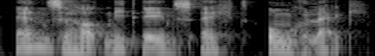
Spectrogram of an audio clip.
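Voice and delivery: ordinary delivery

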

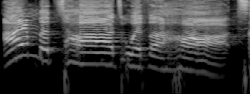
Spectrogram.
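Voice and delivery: slow, high, loud mock British accent; playing a drag queen in a British accent. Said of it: "Gonna try to be British".

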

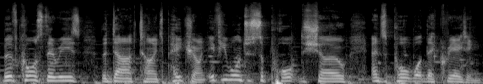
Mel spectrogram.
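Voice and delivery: loud, bright sponsor pitch; cheery podcast promo voice; upbeat ad read. Acted. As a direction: sell it like a radio host. Patreon ad read over music.

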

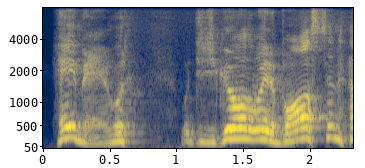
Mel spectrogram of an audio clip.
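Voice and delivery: loud, high-pitched mock incredulity; teasing dad joke. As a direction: call it out big, relishing your own joke. Delivering his teasing dad joke.

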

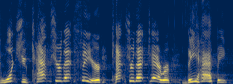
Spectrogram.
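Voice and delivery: high, loud, rising pulpit preaching; preaching at full force. Acted. Pastor rallies brothers and sisters against the devil, shouting. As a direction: fire up the church, building to a shout.

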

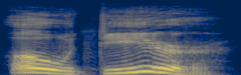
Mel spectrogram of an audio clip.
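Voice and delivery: high, loud storybook dismay; dismayed cry. A narrator's reading. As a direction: cry out like a worried little pumpkin. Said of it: "he cried".

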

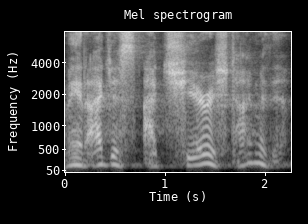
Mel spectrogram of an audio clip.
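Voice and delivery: whispered to himself; hushed inner thought. Retold or imitated. Pastor recalls thinking of his siblings, whispered. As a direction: breathe it out like a private thought.

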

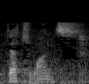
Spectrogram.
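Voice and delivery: wife's icy calm reply to the husband; calmly. Retold or imitated. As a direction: say it coolly, a quiet threat. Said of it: "she looked at me calmly and she said".

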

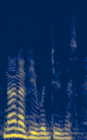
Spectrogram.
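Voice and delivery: muttered teasing repeat; quiet aside. Real, not acted. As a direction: drop it under your breath as a joke.

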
